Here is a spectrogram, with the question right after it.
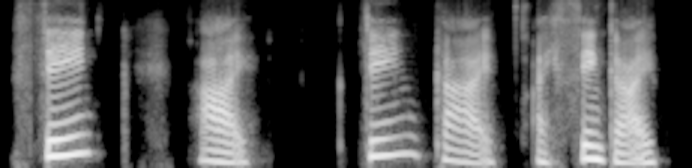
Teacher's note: The T is optional. I feel like I pronounce it more as a glottal stop.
